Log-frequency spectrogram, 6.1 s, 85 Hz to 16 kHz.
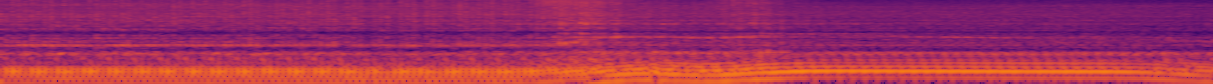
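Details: Toyota MR2 with Gen5 engine swapped in from a Caldina, first start with no exhaust fitted: loud raw unmuffled idle, throttle blip rises and settles back cleanly; normal free revving. Owner suspects bent O2 sensor behind check engine light.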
